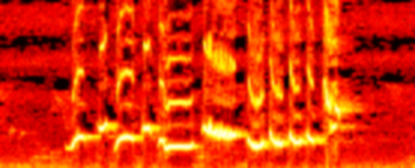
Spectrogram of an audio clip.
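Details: White-rumped shama in morning song, meant to coax reluctant birds into singing: a rapid sequence of loud, clear whistles and slurred notes, climbing and falling, ending in a quick tumbling flourish.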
